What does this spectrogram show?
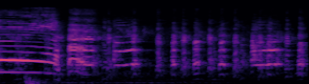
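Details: Rooster crowing in the morning in rural Greece among hens and turkeys; a drawn-out harmonic crow opens, followed by a quick series of short, rhythmic clucks repeated about four times a second.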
